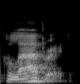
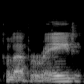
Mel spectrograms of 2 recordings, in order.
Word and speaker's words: collaborate: in my experience are mispronounced, especially in terms of stress allocation.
